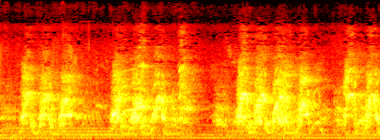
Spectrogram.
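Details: Dogs barking in quick clustered bursts, about four per second, sharp mid-pitched barks grouped into runs with short gaps, over a steady low hum.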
